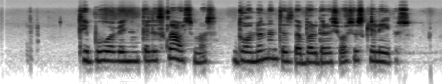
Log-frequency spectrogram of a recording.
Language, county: Lithuanian, Kaunas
